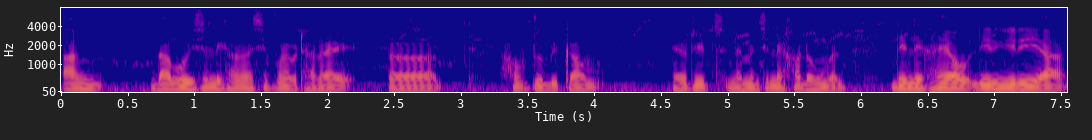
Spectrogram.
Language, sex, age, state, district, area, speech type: Bodo, male, 18-30, Assam, Udalguri, urban, spontaneous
